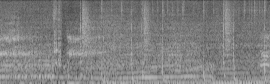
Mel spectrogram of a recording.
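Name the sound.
Daewoo Matiz with new turbo accelerating on a drag run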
